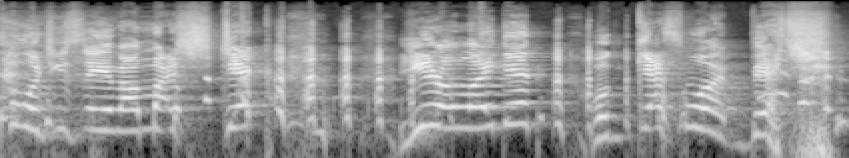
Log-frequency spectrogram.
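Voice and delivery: high, loud diva voice, laughing; [name] voice. Pretend. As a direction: camp diva sass like [name]. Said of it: "Is she [name] now?".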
